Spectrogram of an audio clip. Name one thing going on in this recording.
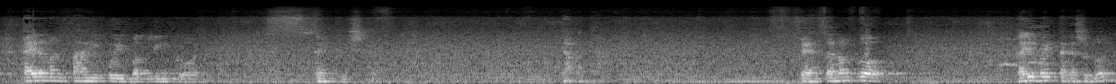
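An elderly man speaks with animation into a microphone, pausing between phrases.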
